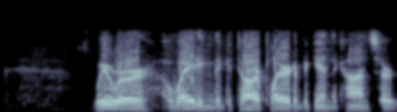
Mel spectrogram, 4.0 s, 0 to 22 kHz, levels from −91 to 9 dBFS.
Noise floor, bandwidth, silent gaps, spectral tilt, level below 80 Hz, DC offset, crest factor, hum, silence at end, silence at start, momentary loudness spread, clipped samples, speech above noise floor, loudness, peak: -60 dBFS; 7.4 kHz; none; -4 dB/octave; -66 dBFS; under 0.1%; 16 dB; none; 0 s; 0.95 s; 9 LU; under 0.1%; 42 dB; -18 LUFS; -2 dBFS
